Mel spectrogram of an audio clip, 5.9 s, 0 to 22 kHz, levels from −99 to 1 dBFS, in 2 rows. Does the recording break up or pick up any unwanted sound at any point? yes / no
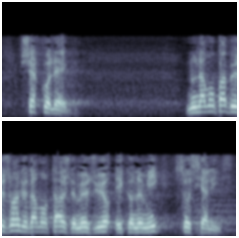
no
